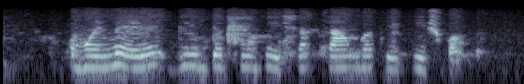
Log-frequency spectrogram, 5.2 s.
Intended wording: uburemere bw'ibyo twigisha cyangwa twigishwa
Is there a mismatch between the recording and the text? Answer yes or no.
no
